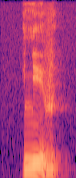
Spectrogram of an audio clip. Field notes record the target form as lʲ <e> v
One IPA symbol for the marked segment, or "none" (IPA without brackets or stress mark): e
